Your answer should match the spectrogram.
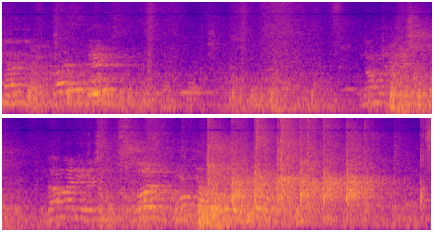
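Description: Men's voices shouting at ringside in a large echoing sports hall during an amateur boxing bout, with a few thuds of gloved punches landing. Near the end the voices and crowd noise grow louder and denser.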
